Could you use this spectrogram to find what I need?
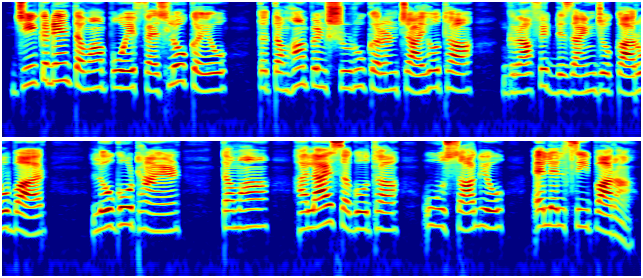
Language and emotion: Sindhi, neutral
